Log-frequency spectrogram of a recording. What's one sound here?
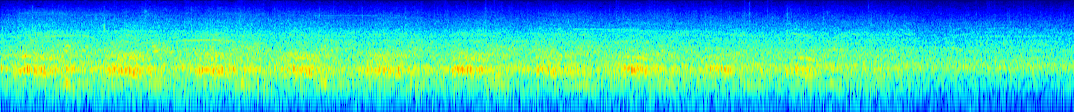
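A large crowd chants rhythmically in a big arena.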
